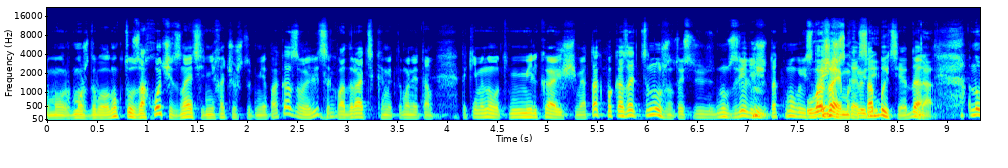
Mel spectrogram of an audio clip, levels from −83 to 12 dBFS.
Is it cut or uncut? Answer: uncut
